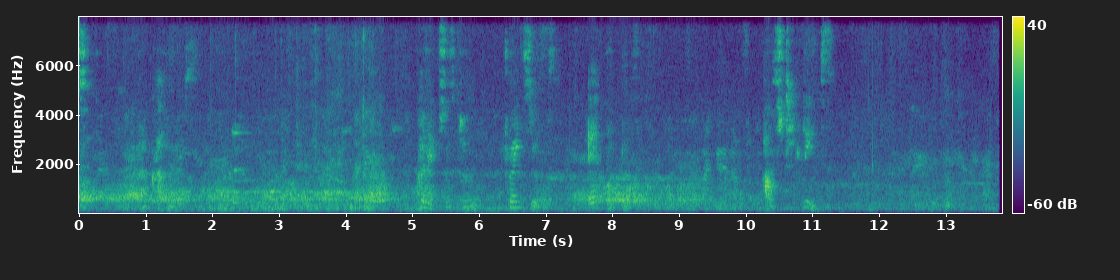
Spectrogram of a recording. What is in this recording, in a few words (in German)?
Durchsage in U-Bahn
